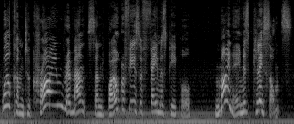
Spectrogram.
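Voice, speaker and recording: A woman's voice: on the high side, animated, measured pace, pushed and bright, far from the mic, a little hiss or hum, heavily acted. A woman voicing a formal greeter in a video game, her voice coming through robotic and metallic. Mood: formal welcome. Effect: robotic, metallic distortion.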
